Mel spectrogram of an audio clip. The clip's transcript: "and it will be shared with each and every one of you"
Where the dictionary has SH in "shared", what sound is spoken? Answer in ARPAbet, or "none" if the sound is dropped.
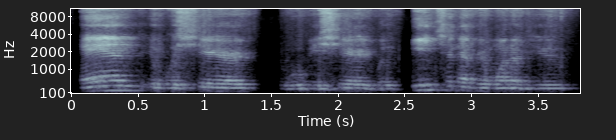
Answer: SH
